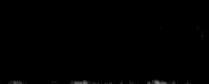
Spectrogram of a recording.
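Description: Faint clicks from a computer mouse's scroll wheel: a few soft ticks about a second in and a short run of them near the end, with a couple of dull low bumps.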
